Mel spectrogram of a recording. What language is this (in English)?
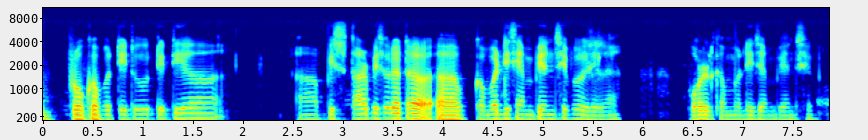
Assamese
